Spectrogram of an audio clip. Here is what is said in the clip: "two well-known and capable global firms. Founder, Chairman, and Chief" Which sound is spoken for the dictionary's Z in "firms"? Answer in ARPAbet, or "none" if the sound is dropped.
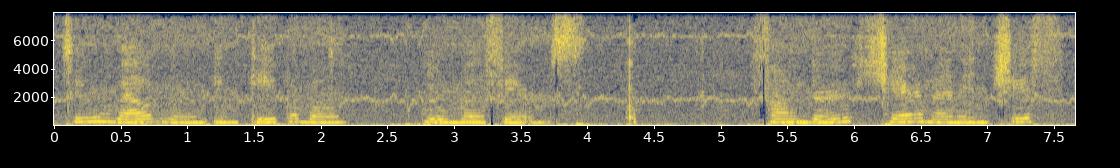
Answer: S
